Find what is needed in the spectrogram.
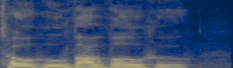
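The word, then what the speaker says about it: tohu vavohu (תֹהוּ וָבֹהוּ): You see, what the English translation misses is that the Hebrew words are tohu and bohu, often pronounced tohu vavohu.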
